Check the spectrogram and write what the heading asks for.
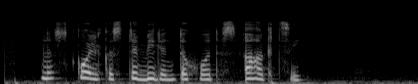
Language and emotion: Russian, sad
